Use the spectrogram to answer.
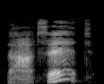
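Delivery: a touch of giant's pride; proud. A narrator's reading. Giant presents his dream to Sophie, mildly proud. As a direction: confirm it with mild pride. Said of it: "the B F G said proudly".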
